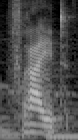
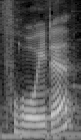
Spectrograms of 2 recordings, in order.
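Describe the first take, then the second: First: The vowel is 'ei', as in the dialect. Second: The vowel is 'oi', as in standard German. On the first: "das zu Freit wird" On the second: "Hier wird aus Oi ein Ei"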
